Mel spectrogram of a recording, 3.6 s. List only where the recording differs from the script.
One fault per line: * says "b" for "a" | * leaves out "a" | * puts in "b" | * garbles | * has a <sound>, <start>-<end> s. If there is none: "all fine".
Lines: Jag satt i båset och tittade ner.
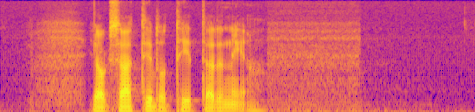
* leaves out "båset"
